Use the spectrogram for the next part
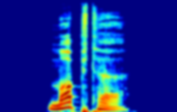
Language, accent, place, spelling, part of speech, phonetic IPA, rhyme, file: German, Germany, Berlin, moppte, verb, [ˈmɔptə], -ɔptə, De-moppte.ogg
- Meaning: inflection of moppen: 1. first/third-person singular preterite 2. first/third-person singular subjunctive II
